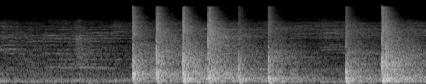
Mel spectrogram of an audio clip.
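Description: Boxing gloves smacking into focus mitts: a fast combination of about six sharp punches starting a second in, then two more near the end.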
